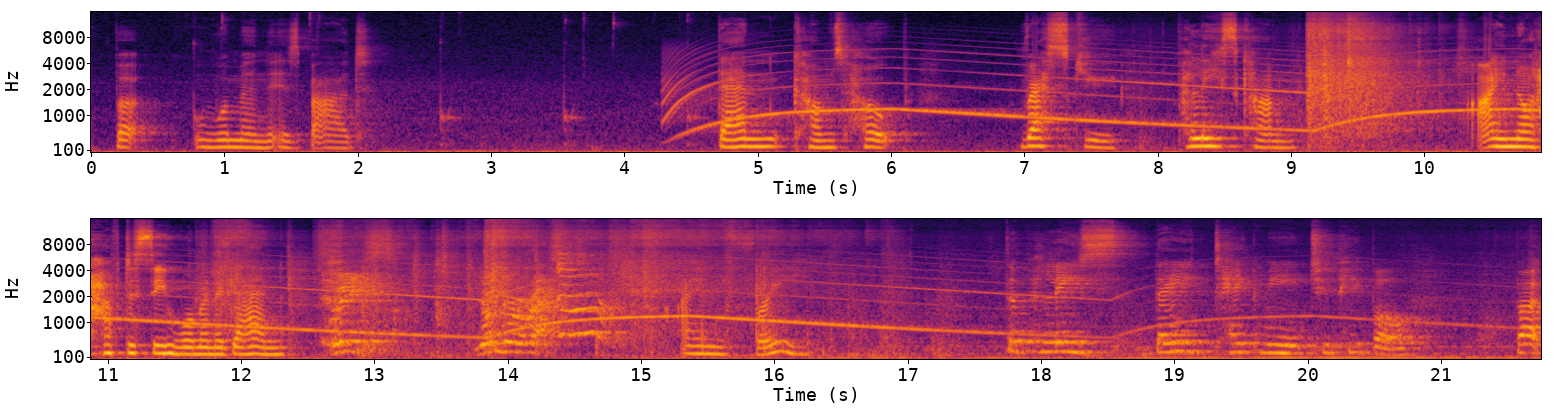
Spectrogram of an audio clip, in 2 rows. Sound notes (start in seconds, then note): 4.4 sirens wailing; 9.0 door banging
